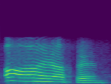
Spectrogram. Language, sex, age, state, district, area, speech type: Assamese, female, 30-45, Assam, Sonitpur, rural, conversation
